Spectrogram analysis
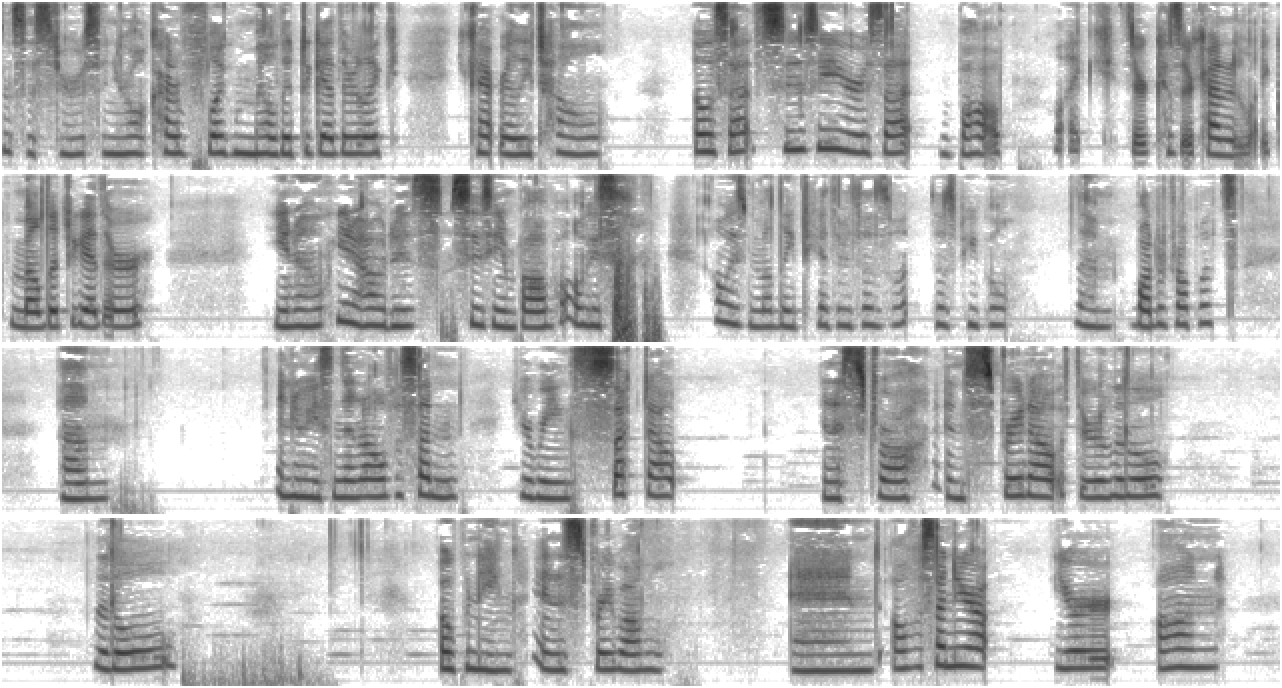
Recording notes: This is just me talking, theres some music. Sorry if I breathe into the mic.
